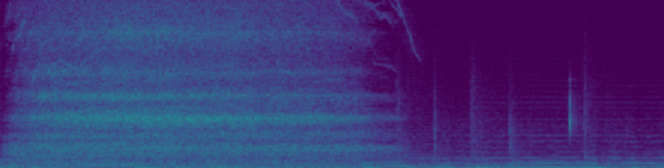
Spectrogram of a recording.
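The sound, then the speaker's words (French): A deep inhale through the nose during a guided breathing exercise: a steady, hissing breath that lasts about two and a half seconds, then trails off into a quieter tail with a few faint clicks. “J'inspire profondément par le nez.”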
